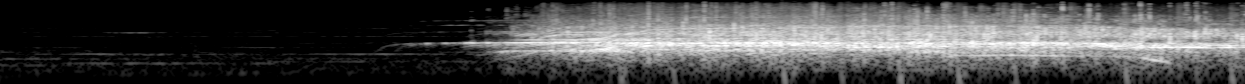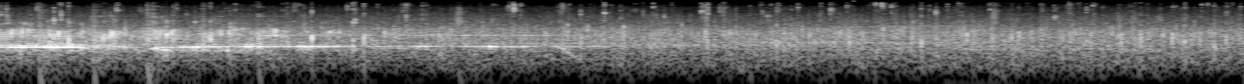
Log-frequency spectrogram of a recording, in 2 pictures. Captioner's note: applause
